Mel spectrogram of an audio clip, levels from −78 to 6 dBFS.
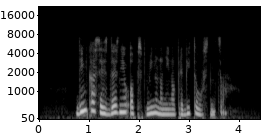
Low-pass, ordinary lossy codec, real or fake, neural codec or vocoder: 7.2 kHz; none; fake; codec, 16 kHz, 4 kbps, FreqCodec, smaller model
